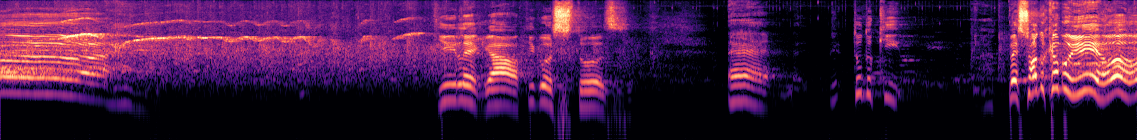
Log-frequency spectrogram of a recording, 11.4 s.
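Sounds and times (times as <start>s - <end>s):
audience applause: 0.0s - 6.5s
speech: 4.4s - 6.4s, 7.3s - 9.1s, 10.1s - 11.3s.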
